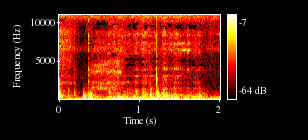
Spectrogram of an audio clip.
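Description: Room tone: a low steady hum with a faint click or two and a light rustle.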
